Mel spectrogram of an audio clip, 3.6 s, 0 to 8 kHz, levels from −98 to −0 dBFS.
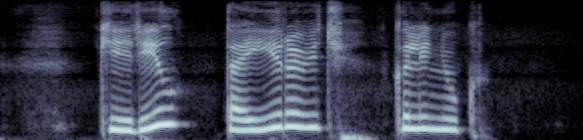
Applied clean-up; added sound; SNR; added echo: neural mask model Resemble Enhance denoiser.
